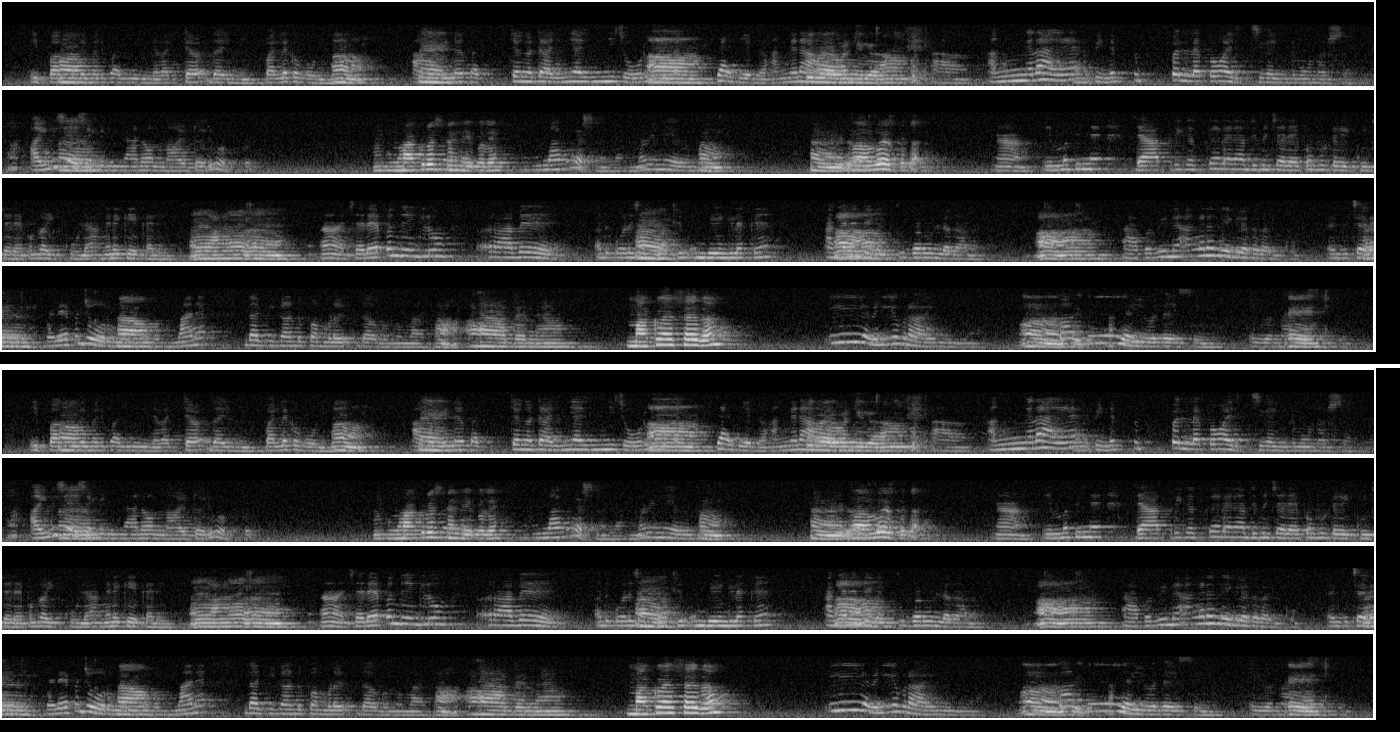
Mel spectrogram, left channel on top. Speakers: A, on the right; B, on the left.
A: ഇപ്പാക്ക്
B: ആഹ്
A: ഇതേമായ്രി പല്ലില്ലാ പറ്റ ഇതായ്നി പല്ലൊക്കെ പോയ്നീ
B: ആഹ്
A: അപ്പൊ
B: ഏഹ്
A: പിന്നെ പറ്റങ്ങട്ട് അലിഞ്ഞ് അൽഞ്ഞ് ചോറ് ഇങ്ങെട്ട്
B: ആഹ്
A: പറ്റെ അലിയല്ലേ അങ്ങനെ
B: ഇത്
A: ആവണം
B: വേവണ്ടില്ലേ ആഹ്
A: ആഹ് അങ്ങനായാ
B: ഉം
A: പിന്നെപ്പം ഇപ്പല്ലാ ഇപ്പ മരിച്ച് കഴിഞ്ഞിട്ട് മൂന്ന് വർഷാ
B: ആഹ്
A: അയ്ന്
B: ആഹ്
A: ശേഷം പിന്നെ ഞാൻ ഒന്നായ്ട്ടൊര് ഒര് വെപ്പ് ഇമ്മാക്ക്
B: ഉമ്മാക്ക്
A: പിന്നെ
B: പ്രശ്നല്ലേക്കുലേ
A: ഒര് ഇമ്മാക്ക് പ്രശ്നം ഇല്ല ഇമ്മ പിന്നെ ഏതും തിന്നും
B: ആഹ് ആഹ്
A: അങ്ങനത്തെ
B: അത്
A: കെയ്പ്പൊന്നുല്ല
B: അവള് കൊഴപ്പല്ല
A: ഉം ആഹ് ഇമ്മ പിന്നെ രാത്രികെക്ക് പറിയാന്. അധികും ചെലേപ്പം ഫുഡ് കഴിക്കും ചെലേപ്പം കഴിക്കൂലാ അങ്ങെനെക്കേയ്ക്കാരേ
B: ഏഹ് അങ്ങെനെ ഏഹ്
A: ആഹ് ചെലേപ്പെന്തേങ്കിലും റവേ അതുപോലെ ചപ്പാത്ത്യോ
B: ഏഹ്
A: എന്തേങ്കിലെക്കെ അങ്ങനെന്തേം
B: ആഹ് ആഹ്
A: കഴ്കും ഷുഗറും ഇല്ലതാണ്
B: ആഹ്
A: ആപ്പം പിന്നെ അങ്ങെനെന്തേങ്കിലൊക്കെ കഴിക്കും എന്ത് ചെലേന്ന്
B: ആഹ് ഏഹ്
A: ചെലേപ്പം ചോറും കഴ്
B: ആഹ്
A: ഇമ്മാനെ ഇതാക്കിക്കാണ്ട് ഇപ്പം നമ്മള് ഇതാകൊന്നും മാ
B: ആഹ് ആഹ് അതെനെ ആ ഇമ്മാക്ക് വയ്സായതാ
A: ഇല്ല്യാ വെല്ല്യ പ്രായൊന്നുല്ല
B: ആഹ്
A: ഇപ്പാക്ക്
B: ശരി
A: എയ് വതെയ്സേനി എഴ് വത്തിനാല്
B: ഏഹ്
A: വയ്സെക്കെയിനി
